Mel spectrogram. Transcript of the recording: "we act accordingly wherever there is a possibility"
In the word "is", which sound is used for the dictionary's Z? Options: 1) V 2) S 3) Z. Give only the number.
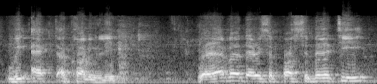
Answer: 2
